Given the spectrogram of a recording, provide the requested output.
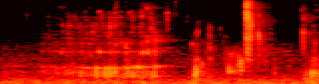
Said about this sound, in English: Quick sip of water. Water break, boss. Don't mind if I do, boss.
